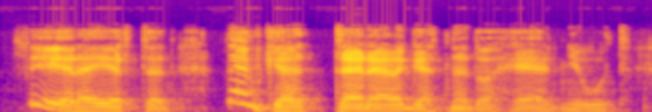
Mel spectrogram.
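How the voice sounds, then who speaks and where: A man voicing a clever, bold young boy in a storybook, brisk and confident. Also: on the low side, wildly swooping pitch, a bit bright, highs cut off, voice pushed up.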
